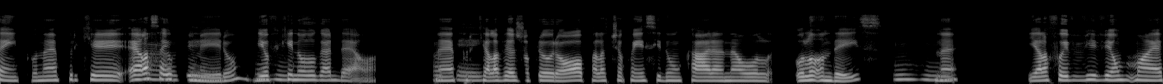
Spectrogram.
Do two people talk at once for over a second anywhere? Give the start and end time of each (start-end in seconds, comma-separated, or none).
1.3-3.0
